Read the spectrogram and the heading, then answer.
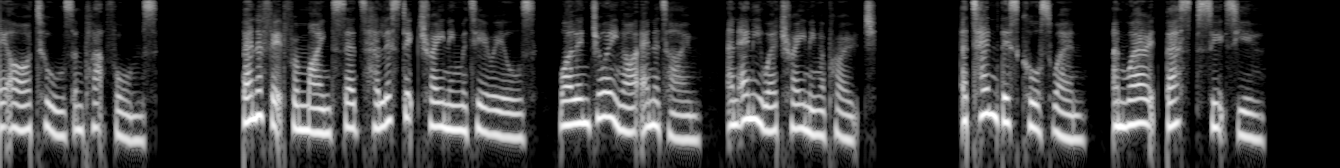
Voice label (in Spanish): adulto learning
